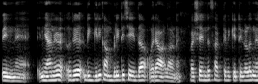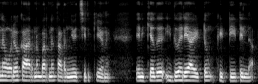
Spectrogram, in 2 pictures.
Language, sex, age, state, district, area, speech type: Malayalam, female, 30-45, Kerala, Malappuram, rural, spontaneous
